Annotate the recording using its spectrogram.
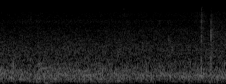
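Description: Steady rushing of a creek running beside the trail, an even noise with no breaks.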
